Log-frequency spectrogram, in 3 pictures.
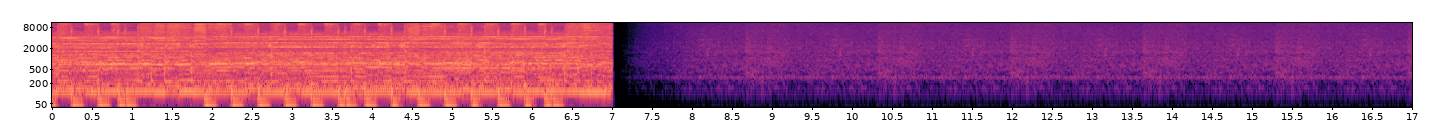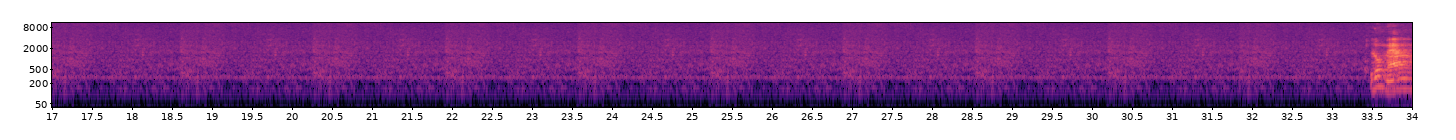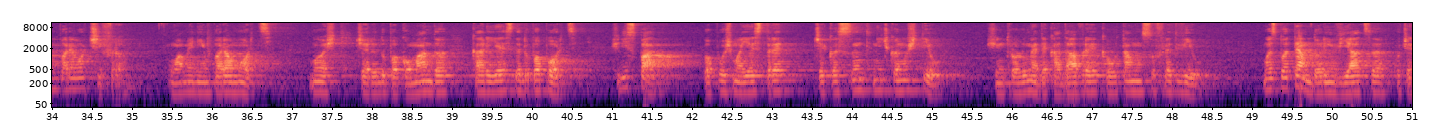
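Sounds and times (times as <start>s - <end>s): steady hiss: 7.8s - 51.0s.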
